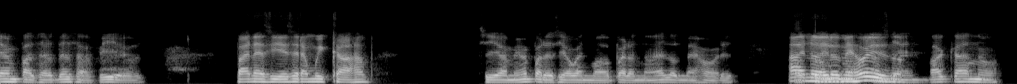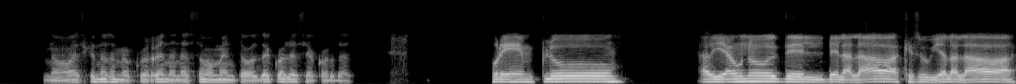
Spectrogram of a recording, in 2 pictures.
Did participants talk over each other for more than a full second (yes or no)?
yes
